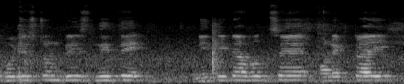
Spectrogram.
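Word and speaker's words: Wheatstone: দেখো এখানে একটা ট আছে, দেখো বাট এই টটা উচ্চারণ কম হয়, এই জন্য অন্য কালি দিয়ে লিখছি। তুমি যদি বলো হুইটস্টোন ব্রিজ, হবে না? তা না হবে। আর নরমালি ওই টটারে হালকা সোয়ায় যাওয়া হয় যে হুইটস্টোন ব্রিজ। বুঝছি আমরা? মানে ওইটারে উচ্চারণ করবা যাতে কেউ না বুঝে তুমি ছাড়া।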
